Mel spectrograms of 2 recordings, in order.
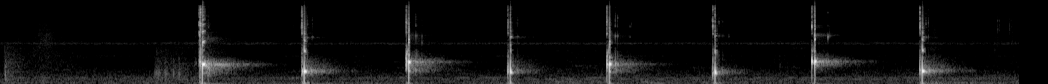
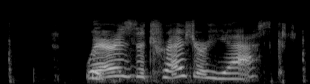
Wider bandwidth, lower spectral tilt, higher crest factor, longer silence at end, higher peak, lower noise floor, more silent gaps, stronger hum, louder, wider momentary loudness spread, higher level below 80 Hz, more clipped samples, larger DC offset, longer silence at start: first, 16.5 kHz vs 9 kHz; about the same, -1.5 dB/octave vs -2.5 dB/octave; about the same, 22 dB vs 18 dB; first, 1.15 s vs 0.05 s; first, 0 dBFS vs -10 dBFS; second, -54 dBFS vs -60 dBFS; neither; neither; first, -17 LUFS vs -25 LUFS; about the same, 21 LU vs 22 LU; first, -48 dBFS vs -74 dBFS; first, 0.2% vs under 0.1%; neither; first, 2 s vs 0.1 s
